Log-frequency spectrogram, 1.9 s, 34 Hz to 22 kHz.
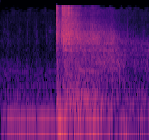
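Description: A sniper rifle fires in Far Cry 3: one loud, sharp report that rolls into a long booming echo and rumble, standing alone over a low steady background hum.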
